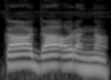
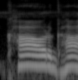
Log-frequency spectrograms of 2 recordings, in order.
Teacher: और अल्पप्राण के लिए 1, 3, 5 नियम अपनाएंगे दोस्तों। मतलब का, गा और अंगा ये हैं अल्पप्राण और खा और घा है ये महाप्राण है।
